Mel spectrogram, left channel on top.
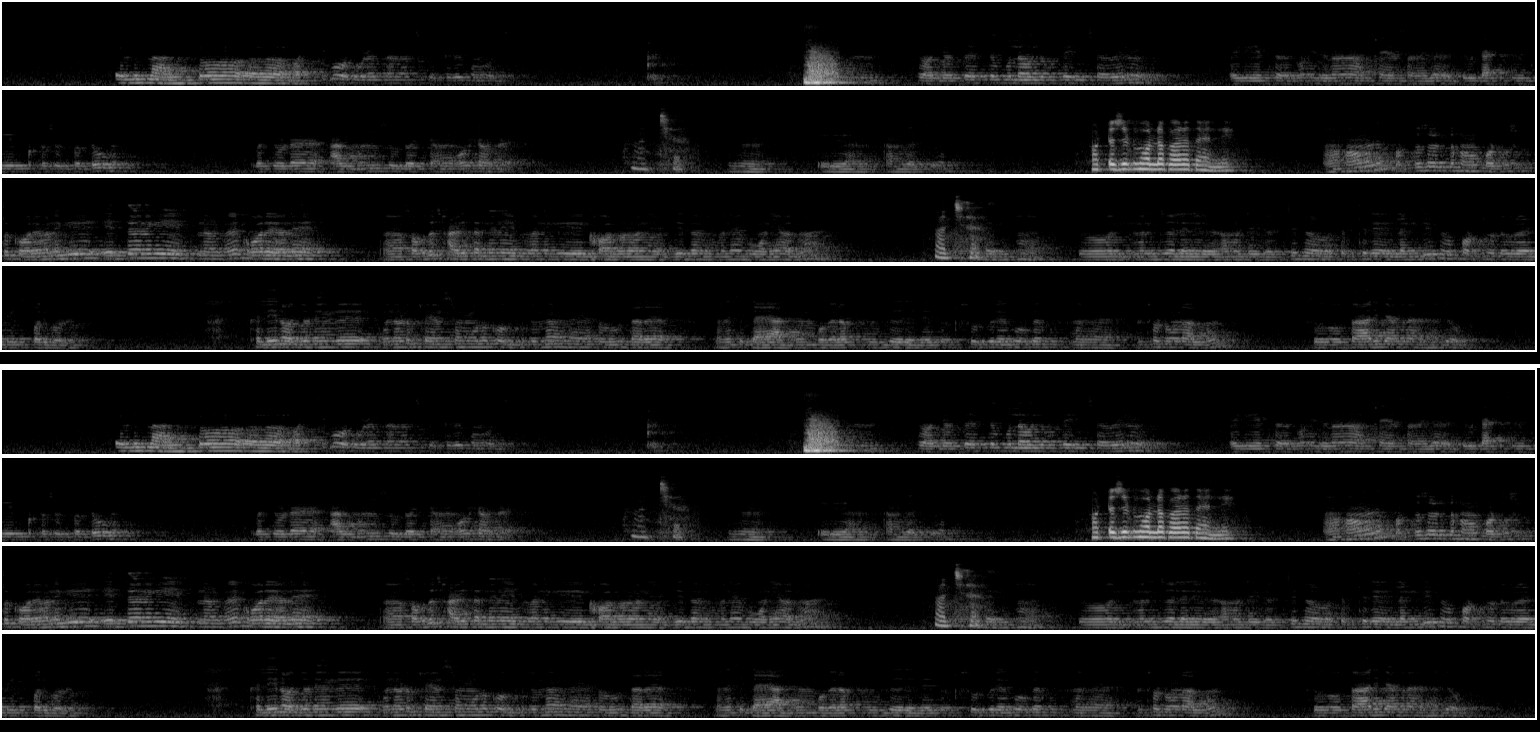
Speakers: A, on the right (about 65°); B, on the left (about 50°).
A: ଏମତି ପ୍ଲାନ ତ ଅଛି ବହୁତ ଗୁଡା ପ୍ଲାନ୍ ଅଛି ଦେଖାଯାଉ କଣ ହଉଛି। <unintelligible>
B: ହଁ
A: ହୁଁ, ରଜରେ ତ ଏତେ ବୁଲାବୁଲି ମତେ ଇଚ୍ଛା ହୁଏନି। ବାକି ଏଥର କଣ ହେଇଛିନା ଫ୍ରେଣ୍ଡସ୍ ମାନେ ଯାହା ଯେତିକୁ ଡାକିିଛନ୍ତି କି ଫଟୋସୁଟ୍ କରିଦବୁ। ବାକି ଗୋଟେ ଆଲବମ୍ ସୁଟ୍ ଅଛି ଆମ ଓଲଡଟାଉନ୍ ରେ।
B: ଆଚ୍ଛା।
A: ହୁଁ, ସେଇଠି ଯାହା କାମ ଚାଲିଛି ଆଉ।
B: ଫଟୋସୁଟ୍ ଭଲ କର ତାହେଲେ।
A: ଅ ହଁ, ମାନେ ଫଟୋ ସୁଟ୍ ହଁ ଫଟୋ ସୁଟ୍ ତ କରେ ମାନେ କି ଏତେ ମାନେ କି କରେ ମାନେ ଅ ସବୁ ତ ଛାଡି ସାରିଲିଣି ଏବେ ମାନେ କି ଘରର ମାନେ ଯେହେତୁ ଆମେ ମାନେ ବଣିଆ ଘର ନା।
B: ଆଚ୍ଛା
A: ହେଲାକି ହଁ, ଶୋ ମାନେ ଜୁଏଲାରୀ ଆମର ଟିକେ ଅଛି ହ ସେଥିରେ ଲାଗିଛି ସବୁ ଫଟୋସୁଟ୍ ଏଗୁରା ଏତେ କିଛି କରିପାରୁନି। ହ ଖାଲି ରଜ ଟାଇମ୍ ରେ ମାନେ ଗୋଟେ ଫ୍ରେଣ୍ଡସ୍ ର ମୋର ଖୋଲିଥିଲୁ ନା ମାନେ ସବୁ ତାରେ ମାନେ ସେ ଯାଏ ଆଲବମ ବଗେରା ମୁଭି ହେରିଆ ଯାଏ ସୁଟ ସୁଟ୍ କରିବାକୁ ଅଇକା ମାନେ ଛୋଟ ମୋଟ ଆଲବମ୍ ସୋ ତାରି କ୍ୟାମେରା ଆଣେଭାରି ଆଉ।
